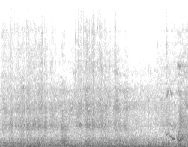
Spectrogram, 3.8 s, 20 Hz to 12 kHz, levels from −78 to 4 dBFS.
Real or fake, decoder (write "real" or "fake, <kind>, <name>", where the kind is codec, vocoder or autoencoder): fake, vocoder, Vocos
